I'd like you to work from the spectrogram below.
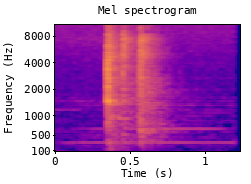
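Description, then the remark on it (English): Dice rattle briefly: a quick cluster of three or four sharp, bright clicks within a fraction of a second, quickly fading over a low, steady hum. “God, these dice. Roll it again.”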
